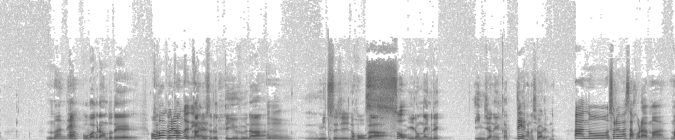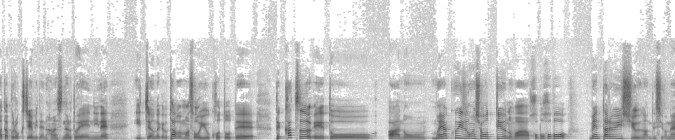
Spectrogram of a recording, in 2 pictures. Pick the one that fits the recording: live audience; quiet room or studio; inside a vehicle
live audience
